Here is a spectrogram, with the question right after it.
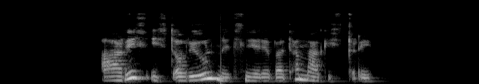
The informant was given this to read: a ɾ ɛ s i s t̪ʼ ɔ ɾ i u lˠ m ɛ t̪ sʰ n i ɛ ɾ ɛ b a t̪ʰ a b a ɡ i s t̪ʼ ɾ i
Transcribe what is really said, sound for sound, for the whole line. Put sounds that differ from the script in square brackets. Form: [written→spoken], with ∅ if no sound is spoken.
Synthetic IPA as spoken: a ɾ [ɛ→i] s i s t̪ʼ ɔ ɾ i u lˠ m ɛ t̪ sʰ n i ɛ ɾ ɛ b a t̪ʰ a [b→m] a ɡ i s t̪ʼ ɾ i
